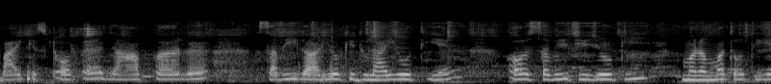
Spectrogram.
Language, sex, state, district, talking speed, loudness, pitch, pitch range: Hindi, female, Bihar, Gaya, 140 wpm, -27 LUFS, 235 Hz, 225-245 Hz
